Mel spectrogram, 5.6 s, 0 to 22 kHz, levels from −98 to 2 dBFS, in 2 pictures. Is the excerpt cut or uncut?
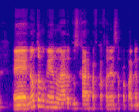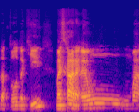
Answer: cut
